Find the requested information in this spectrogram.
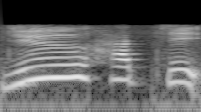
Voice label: "juuhachi", japanese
